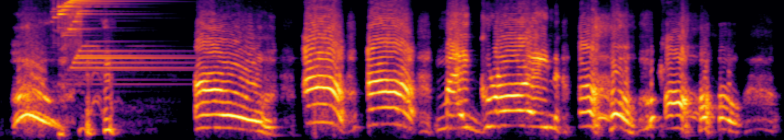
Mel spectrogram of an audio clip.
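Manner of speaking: high, loud yelps of pain; pained cries. Acted. Old Scrooge straining his groin on a chair, loud pained yelps. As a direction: yelp as the groin gives out.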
